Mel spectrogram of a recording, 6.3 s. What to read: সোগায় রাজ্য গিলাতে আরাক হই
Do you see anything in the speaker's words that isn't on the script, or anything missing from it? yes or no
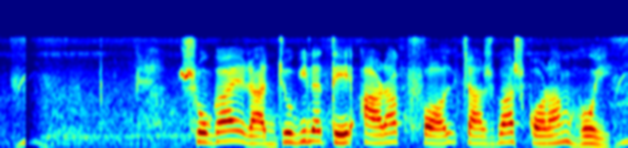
yes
